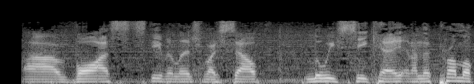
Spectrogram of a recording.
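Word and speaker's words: Louis C.K.: Voss Steven Lynch myself Lou CK and on the promo could they stop pronouncing it Louis it's not Louis I know they say CK he is Lou we can't get anything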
